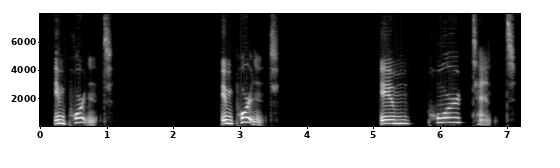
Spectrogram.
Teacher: that first t is actually reduced it sounds more like a d in fast speech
